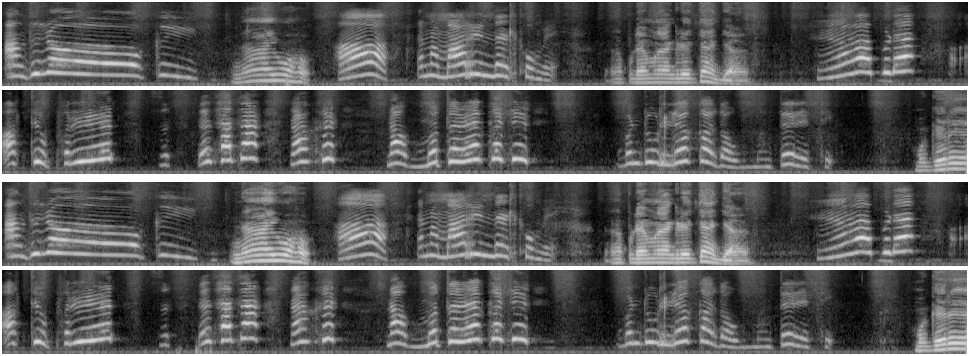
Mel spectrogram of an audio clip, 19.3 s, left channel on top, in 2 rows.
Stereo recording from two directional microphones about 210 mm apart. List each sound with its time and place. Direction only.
0.0 s a sound: 20° right (ahead or behind)
2.3 s speech: 40° right (ahead or behind)
3.3 s babbling: 15° right (ahead or behind)
5.7 s speech: 35° right (ahead or behind)
8.1 s babbling: 15° right (ahead or behind)
11.6 s a child's voice: 15° right (ahead or behind)
13.5 s a child's voice: 20° right (ahead or behind)
18.8 s speech: 35° right (ahead or behind)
